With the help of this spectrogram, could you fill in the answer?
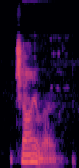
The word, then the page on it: gyro: British English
